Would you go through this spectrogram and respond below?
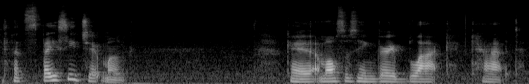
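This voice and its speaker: Woman, very low voice, gravelly fry, dreamy meandering tarot reader, soft-spoken, faint noise behind. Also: expressive, slow. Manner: dreamy, meandering, alliterative phrasing. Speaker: host, tarot and scrying reader. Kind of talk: soft-spoken spiritual reading, improvised narration.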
